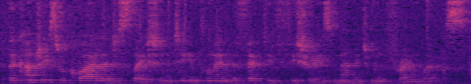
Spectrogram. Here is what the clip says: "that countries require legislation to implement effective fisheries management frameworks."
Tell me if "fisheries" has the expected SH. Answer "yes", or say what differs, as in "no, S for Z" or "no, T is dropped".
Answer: yes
